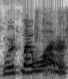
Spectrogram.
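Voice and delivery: retold whine. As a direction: demand it like a spoiled child. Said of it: "I'm like".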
